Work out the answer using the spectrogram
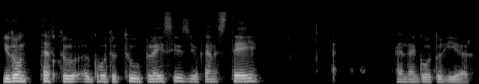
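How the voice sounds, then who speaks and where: A man's voice: medium pitch, fairly even intonation, moderate pace, mellow, dry recording. A man with a Hungarian accent, a native Hungarian speaker, patiently explaining game puzzles informally and rephrasing as he goes. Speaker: game teacher and presenter.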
